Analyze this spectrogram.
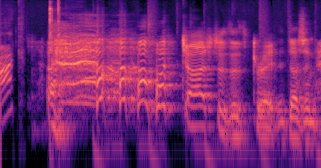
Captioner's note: laughs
